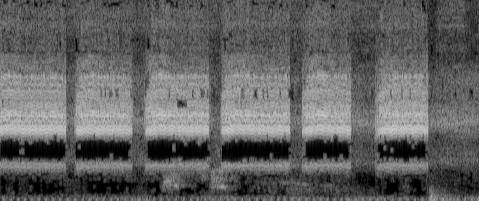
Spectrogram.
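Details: Loud cicada pulsing in harsh, buzzy bursts of about half a second, separated by short gaps, with a low steady hum underneath and a brief fade at the end.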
